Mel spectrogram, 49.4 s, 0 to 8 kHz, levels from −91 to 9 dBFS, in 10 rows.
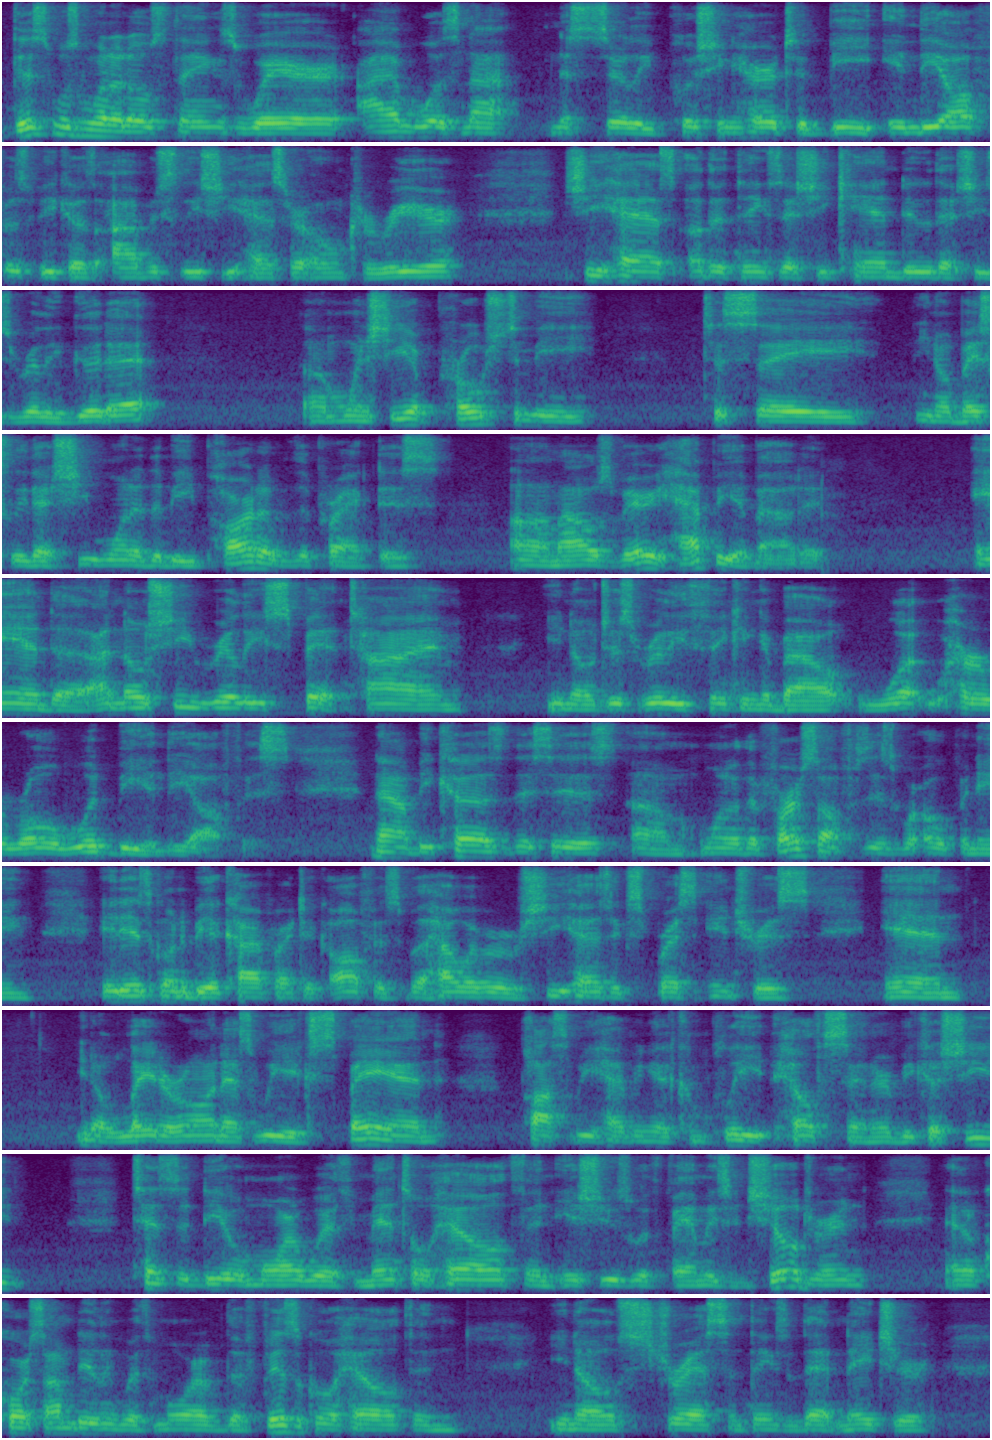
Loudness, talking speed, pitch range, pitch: -21 LUFS, 195 wpm, 100-115 Hz, 105 Hz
